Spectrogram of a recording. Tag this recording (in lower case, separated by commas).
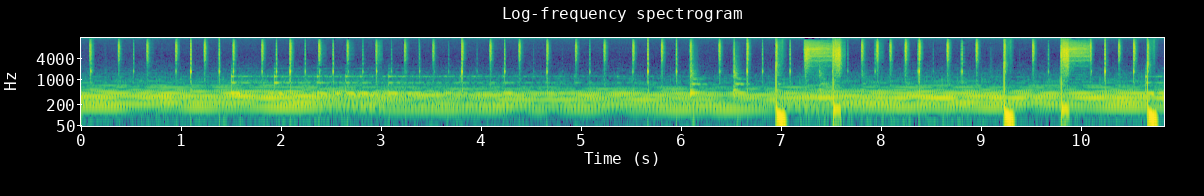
funk, music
